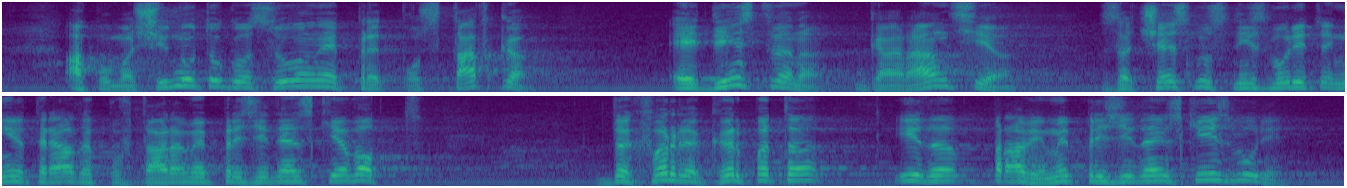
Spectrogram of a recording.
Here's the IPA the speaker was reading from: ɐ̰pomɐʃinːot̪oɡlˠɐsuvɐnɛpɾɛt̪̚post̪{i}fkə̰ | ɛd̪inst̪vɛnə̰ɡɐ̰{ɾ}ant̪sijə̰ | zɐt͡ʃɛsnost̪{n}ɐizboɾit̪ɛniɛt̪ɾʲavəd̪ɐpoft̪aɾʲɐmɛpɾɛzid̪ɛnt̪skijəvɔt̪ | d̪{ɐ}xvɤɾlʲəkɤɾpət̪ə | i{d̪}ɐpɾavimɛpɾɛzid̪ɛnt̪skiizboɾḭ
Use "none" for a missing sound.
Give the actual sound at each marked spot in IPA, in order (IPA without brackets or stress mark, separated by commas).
a, ɾ, n, ɐ, d̪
